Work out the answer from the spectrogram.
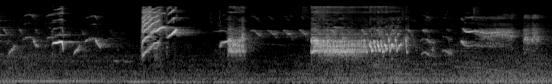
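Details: Agitated kacer (Oriental magpie-robin) in Indonesia, singing 'kongslet' style: a few quick whistled slurs, then coarse buzzing rasps and a sustained harsh rattle.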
